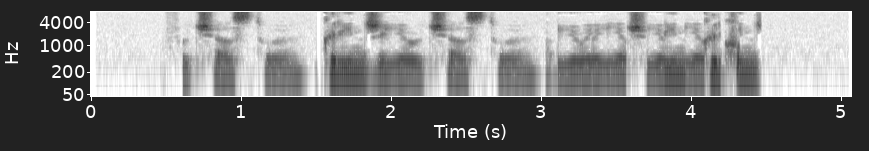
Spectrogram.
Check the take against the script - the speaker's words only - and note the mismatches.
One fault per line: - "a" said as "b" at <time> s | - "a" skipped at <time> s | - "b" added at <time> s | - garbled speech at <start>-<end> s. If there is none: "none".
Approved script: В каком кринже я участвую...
- "каком" said as "участвую" at 0.6 s
- garbled speech at 3.0-4.5 s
